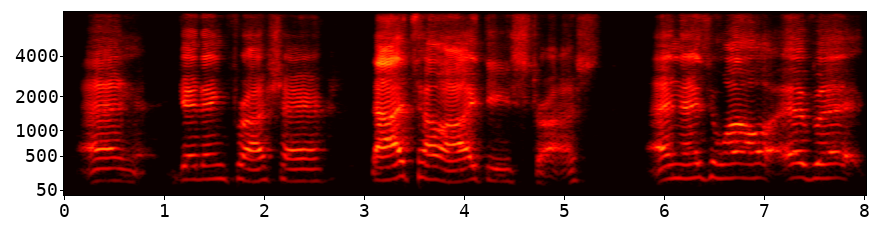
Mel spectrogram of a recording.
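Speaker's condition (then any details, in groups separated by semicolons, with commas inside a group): Cerebral palsy; speech therapy in childhood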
